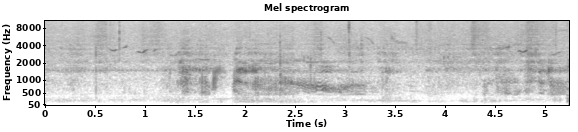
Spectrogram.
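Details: Pride of wild lionesses tearing at a freshly killed zebra in Greater Kruger National Park during the 2018 dry season; rough, noisy snarling bursts rise and fall, loudest around the middle, with tearing and scuffling between them.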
